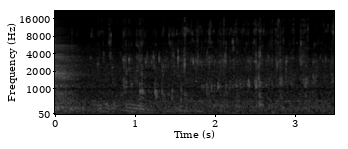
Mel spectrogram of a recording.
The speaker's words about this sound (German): in einem ganz festlichen Ritual hat der hohe Priester aus einer ganz zentralen, wichtigen Quelle von Jerusalem einen Krug Wasser genommen und hat ihn über den Altar geleert. Das mache ich jetzt nicht hier, sondern ins Glas.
